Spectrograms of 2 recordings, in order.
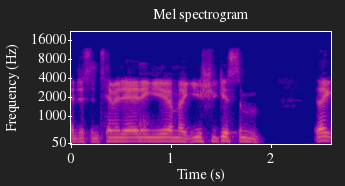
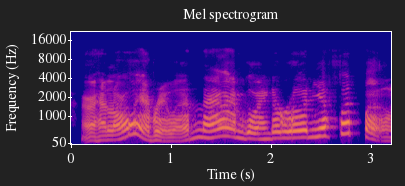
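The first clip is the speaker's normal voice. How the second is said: very high, loud, shrill, funny villain voice; 10 semitones higher, 7 dB louder than usual. Joking with co-hosts about Bane ruining a Steelers game, doing a funny Bane voice. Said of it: "a cool bad guy with a funny voice".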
